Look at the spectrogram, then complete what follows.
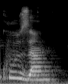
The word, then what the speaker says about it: cousins: Ahora, para hablar de los primos, on dit les cousins. Les cousins, au pluriel, termina con una nasal, la I con N, que se pronuncia un, como el número 1.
